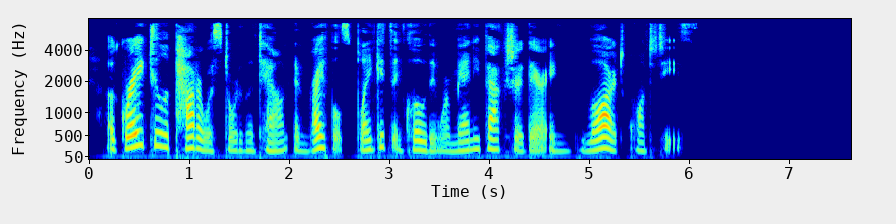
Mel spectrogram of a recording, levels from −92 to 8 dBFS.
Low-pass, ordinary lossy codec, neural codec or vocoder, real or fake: 7.2 kHz; MP3, 48 kbps; none; real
